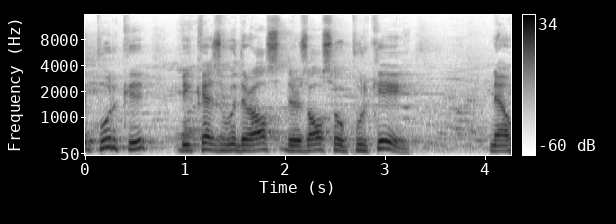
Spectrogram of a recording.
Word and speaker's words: porque: Or it's not, I know there's a U there, but it's k.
